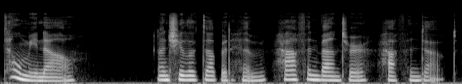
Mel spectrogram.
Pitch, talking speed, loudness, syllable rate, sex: 200 Hz, 195 wpm, -16 LUFS, 4.9 syllables/s, female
